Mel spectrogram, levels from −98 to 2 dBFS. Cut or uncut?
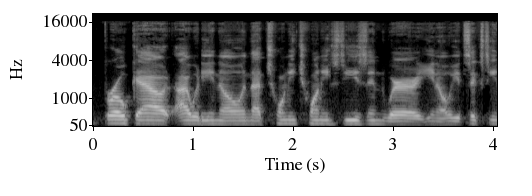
cut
